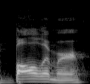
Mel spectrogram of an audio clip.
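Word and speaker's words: Baltimore: He was born in Ballamer. – But town. – That's how you say it. That's, my family's from Ballamer.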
